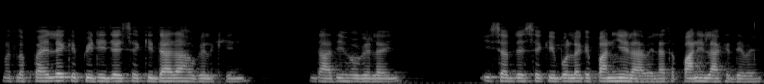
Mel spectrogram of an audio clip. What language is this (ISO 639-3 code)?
mai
